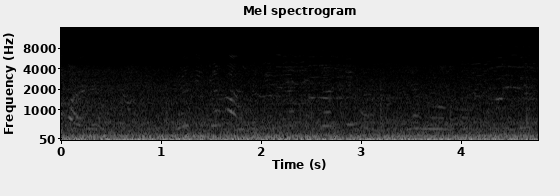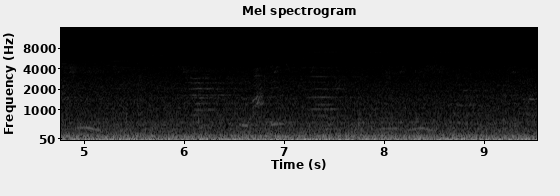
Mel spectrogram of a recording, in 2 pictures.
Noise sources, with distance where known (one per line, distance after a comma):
car horn, far
person or small group talking, far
